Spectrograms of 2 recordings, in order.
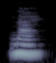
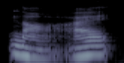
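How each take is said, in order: First: The syllable is said lightly with a neutral tone. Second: The syllable is said with a low dipping tone. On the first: "le deuxième caractère se prononce au ton neutre" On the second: "le premier caractère se prononce au troisième ton"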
